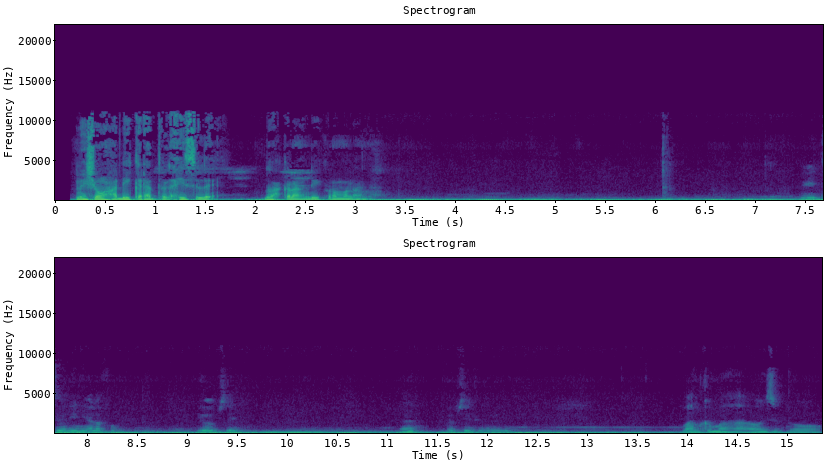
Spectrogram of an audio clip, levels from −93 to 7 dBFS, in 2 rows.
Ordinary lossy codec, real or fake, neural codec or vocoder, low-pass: MP3, 48 kbps; fake; vocoder, 48 kHz, 128 mel bands, Vocos; 19.8 kHz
